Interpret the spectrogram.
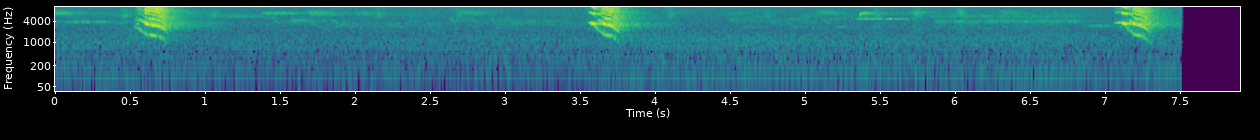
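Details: Northern flicker nestlings, nearly a month in the nest box with two still inside, beg while parents feed them: three harsh descending buzzy bursts spaced about three seconds apart against quiet background with faint distant high notes.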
